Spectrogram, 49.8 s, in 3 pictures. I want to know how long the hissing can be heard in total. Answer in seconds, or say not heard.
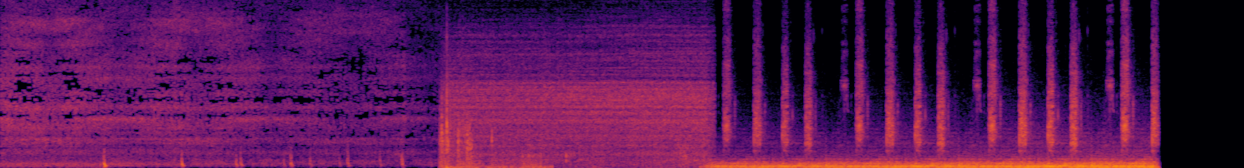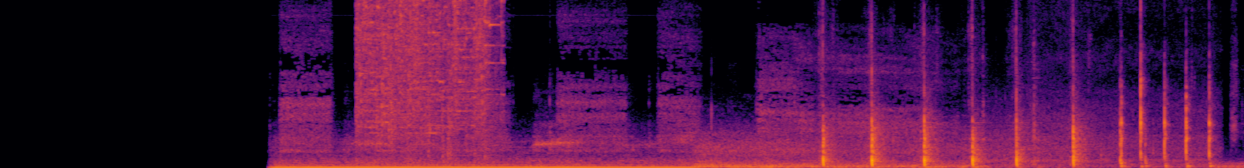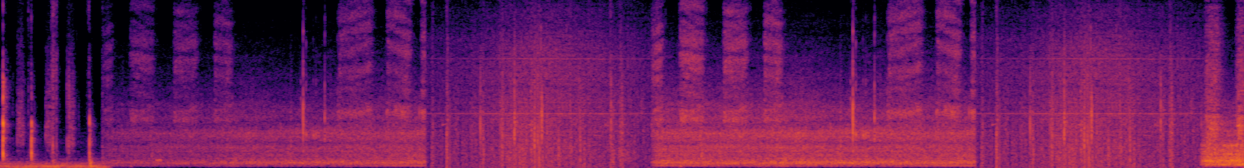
45 s.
